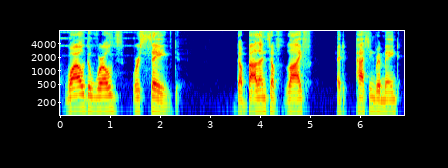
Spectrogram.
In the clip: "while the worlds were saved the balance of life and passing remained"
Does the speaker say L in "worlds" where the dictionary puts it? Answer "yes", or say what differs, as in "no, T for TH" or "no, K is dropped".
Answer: yes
